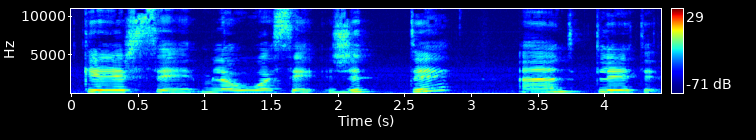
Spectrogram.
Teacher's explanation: In Lebanese Arabic, this th sound, a lot of times we pronounce it either as a t or as a sin, s or t.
